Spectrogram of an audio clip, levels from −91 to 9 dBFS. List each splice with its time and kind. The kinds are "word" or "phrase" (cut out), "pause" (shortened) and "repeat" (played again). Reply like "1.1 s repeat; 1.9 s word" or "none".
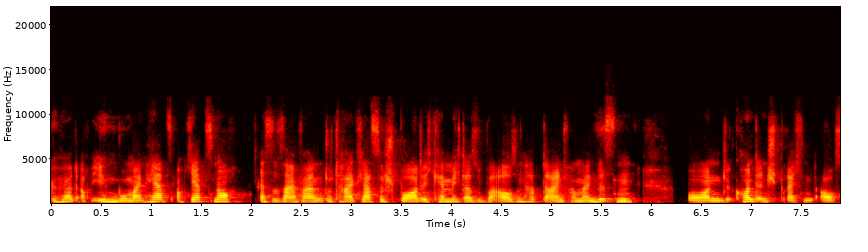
2.0 s pause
